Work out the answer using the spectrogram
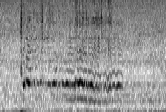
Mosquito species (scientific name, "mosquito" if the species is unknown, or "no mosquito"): Anopheles arabiensis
